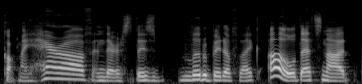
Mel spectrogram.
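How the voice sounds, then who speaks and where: Soft-spoken woman podcast guest. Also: lowish voice, normal speed, clear, resonant tone, no room sound. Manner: relaxed, peppered with "like" and "you know". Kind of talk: casual interview chat.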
